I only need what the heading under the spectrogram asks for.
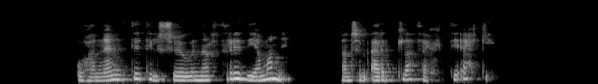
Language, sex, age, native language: Icelandic, female, 40-49, Icelandic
